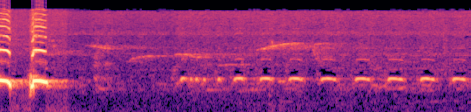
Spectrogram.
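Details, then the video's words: A local zebra dove gives two loud clipped notes, then a steady series of about nine soft, evenly spaced coos at a constant mid pitch. "perkutut lokal gacor suara komplit, besar kecil dan sedang"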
